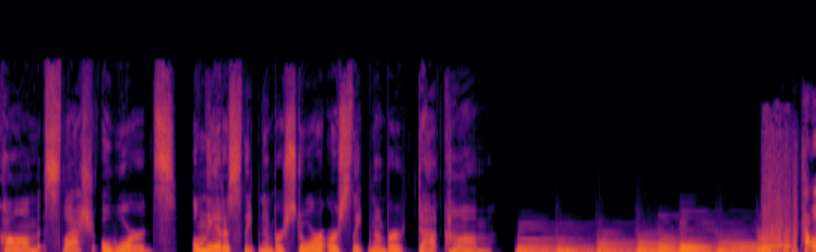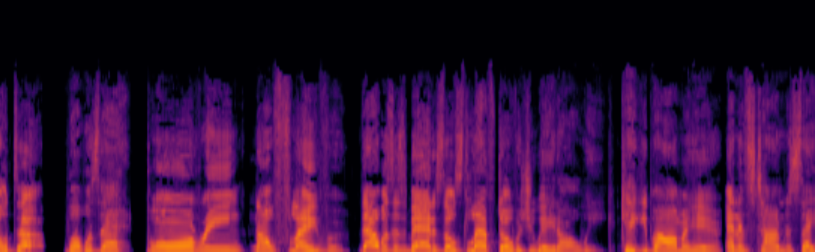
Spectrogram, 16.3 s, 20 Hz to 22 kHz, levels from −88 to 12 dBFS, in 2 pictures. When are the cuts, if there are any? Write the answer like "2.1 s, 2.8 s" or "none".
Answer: 5.0 s

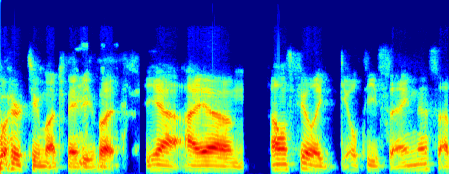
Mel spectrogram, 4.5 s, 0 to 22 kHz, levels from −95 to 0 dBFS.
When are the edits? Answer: 1.3 s, 2.5 s

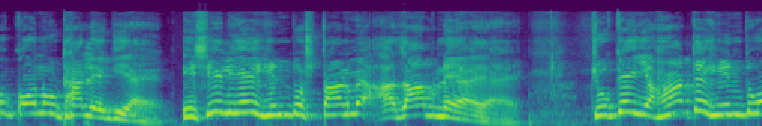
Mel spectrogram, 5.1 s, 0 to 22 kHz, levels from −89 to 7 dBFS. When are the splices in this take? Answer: 1.1 s

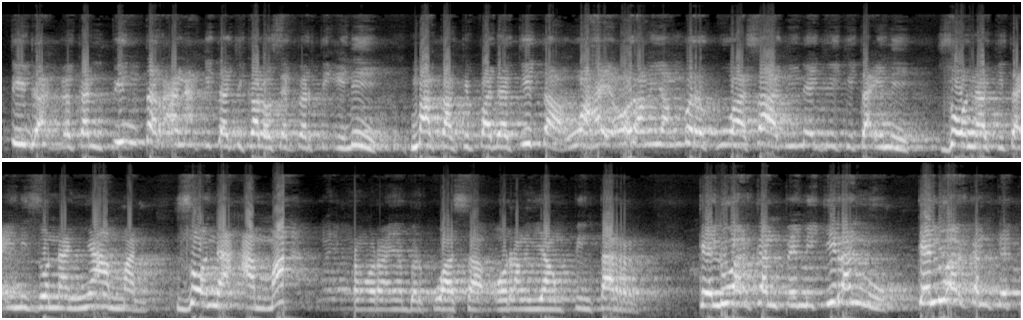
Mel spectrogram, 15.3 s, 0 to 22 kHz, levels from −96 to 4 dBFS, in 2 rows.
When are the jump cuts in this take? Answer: 10.3 s

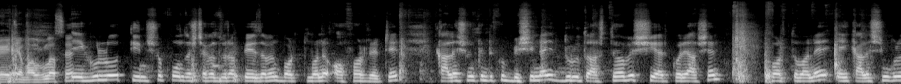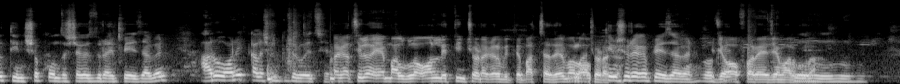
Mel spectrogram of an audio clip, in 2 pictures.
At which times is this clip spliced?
15.0 s

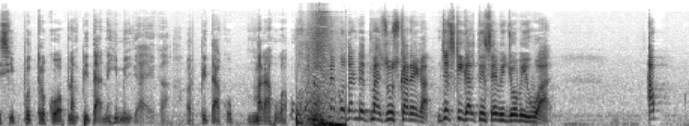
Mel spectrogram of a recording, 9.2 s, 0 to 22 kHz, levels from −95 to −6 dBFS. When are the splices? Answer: 4.2 s

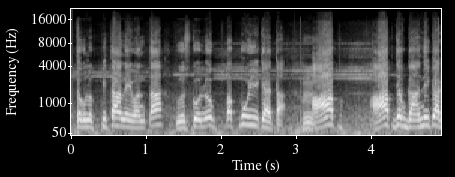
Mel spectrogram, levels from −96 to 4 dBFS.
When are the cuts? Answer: none

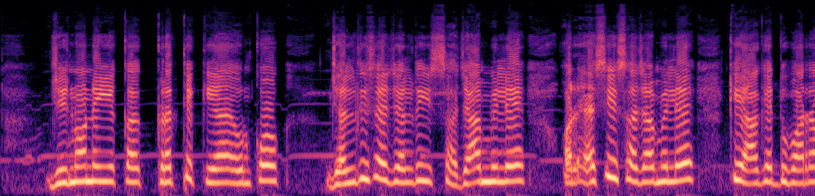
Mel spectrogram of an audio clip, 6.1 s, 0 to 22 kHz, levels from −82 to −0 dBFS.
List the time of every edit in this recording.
none

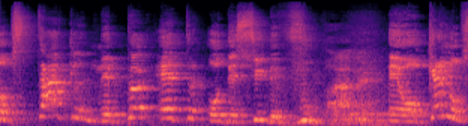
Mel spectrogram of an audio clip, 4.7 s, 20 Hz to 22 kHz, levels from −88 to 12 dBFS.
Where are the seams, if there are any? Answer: none

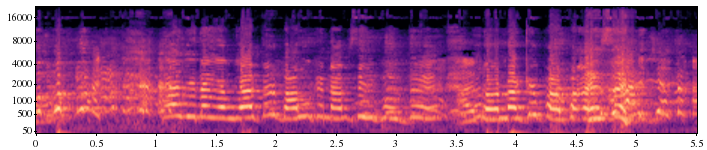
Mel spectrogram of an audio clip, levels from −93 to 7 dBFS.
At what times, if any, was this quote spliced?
none

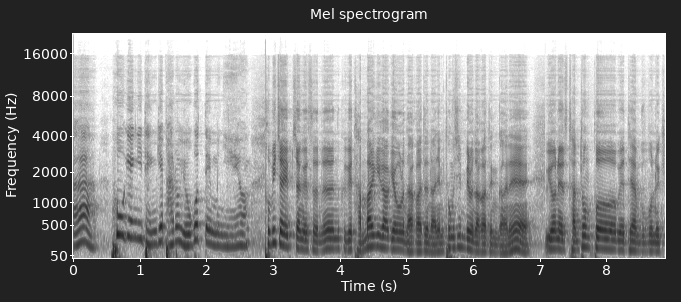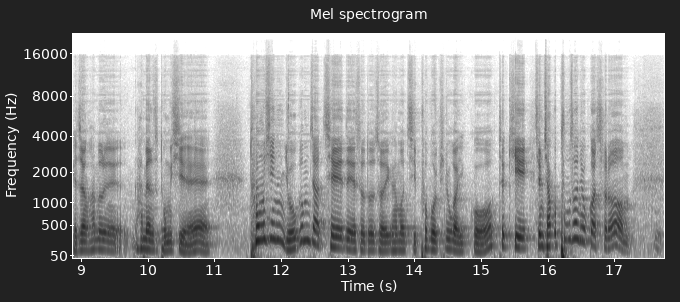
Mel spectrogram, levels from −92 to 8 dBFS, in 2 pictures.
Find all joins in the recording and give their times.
2.8 s, 7.0 s, 15.8 s

